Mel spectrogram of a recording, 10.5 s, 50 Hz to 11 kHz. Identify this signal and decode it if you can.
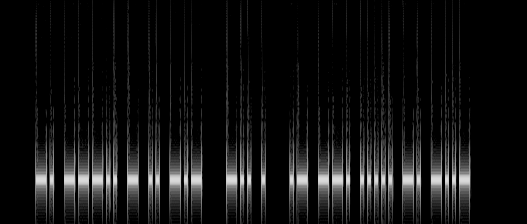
Morse code, heard as a keyed tone, about 17 wpm, 700 Hz. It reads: N8TIK DE AG5NX
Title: USA Callsign DE Callsign - 5 Characters - 17wpm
